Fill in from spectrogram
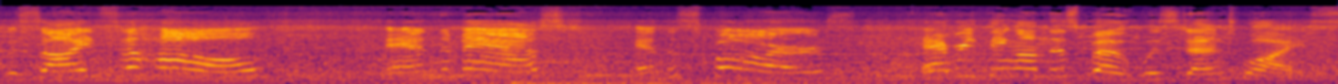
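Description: A woman with a very high voice makes a grateful little speech to a gathered crowd, taking her time and laughing between thanks. The crowd murmurs around her on the open beach. Wind noise comes through clearly. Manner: grateful, giggly, unhurried. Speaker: boat owner giving a christening speech. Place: outdoors on a beach among a crowd.

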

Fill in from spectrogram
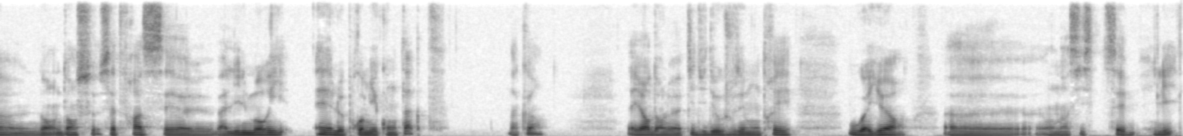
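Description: Man, low gravelly dark voice, rambling casual explainer, lots of fillers. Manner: hesitant, many fillers, asks "d'accord?" often. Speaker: video creator.

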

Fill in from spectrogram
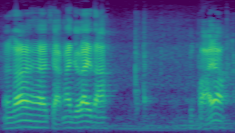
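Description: A man's voice: mid-range voice, steady tone, fairly quick, a little hiss or hum. Man, southern Vietnamese accent, casual tool demo, chatty and self-mocking, muffled audio, faint ambience. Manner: chatty, self-mocking, talks straight to viewers. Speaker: seller of used power tools.

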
